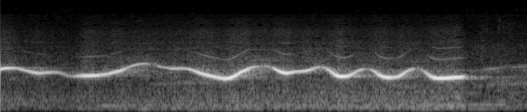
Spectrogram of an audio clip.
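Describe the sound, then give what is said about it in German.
A group of boys whistles a bright, wavering tune together, the melody rising and falling in quick phrases for a few seconds, fairly loud with no talking. “Und rings um das Meer der Tränen, pfiffen alle Jungen mit.”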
